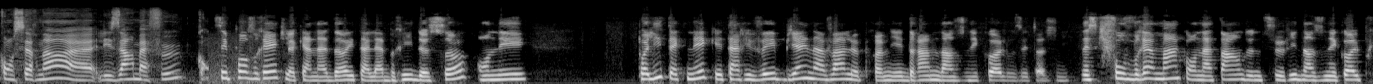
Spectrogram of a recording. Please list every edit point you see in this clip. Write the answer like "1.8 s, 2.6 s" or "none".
2.1 s, 4.7 s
